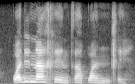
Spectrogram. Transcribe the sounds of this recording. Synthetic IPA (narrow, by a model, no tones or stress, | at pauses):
kwadinaχen̩t͡sʼakwan̩ːt͡ɬʼɛ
